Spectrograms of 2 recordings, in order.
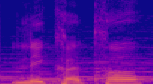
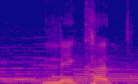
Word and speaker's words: लिखथ: कुछ भी नहीं होगा और पठथ, लिखथ, खादथ आदि के उच्चारण का भी हमें विशेष ध्यान रखना है। इन्हें पठथ, लिखत, खादत आदि हमें नहीं कहना है।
